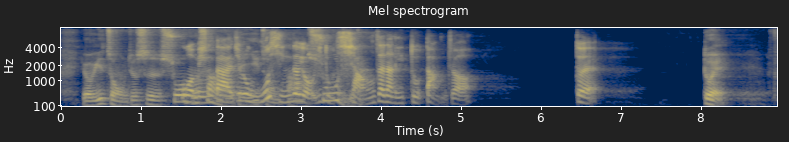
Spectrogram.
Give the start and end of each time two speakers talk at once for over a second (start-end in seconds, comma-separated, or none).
1.5-3.8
